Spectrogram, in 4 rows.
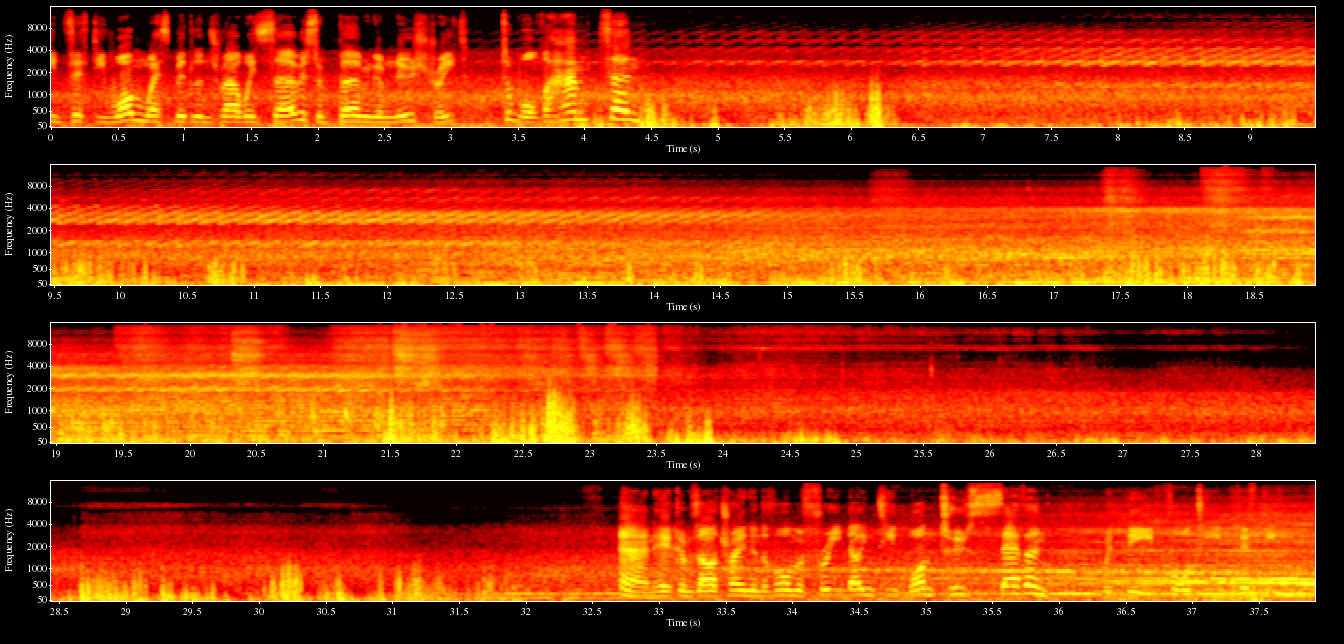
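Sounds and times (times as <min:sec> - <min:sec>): electric train motor whine: 0:04.5 - 0:26.1, 0:31.5 - 0:37.9.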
